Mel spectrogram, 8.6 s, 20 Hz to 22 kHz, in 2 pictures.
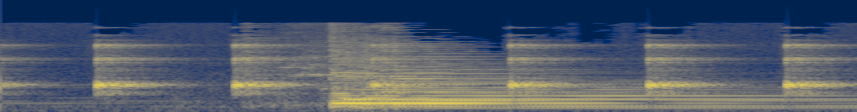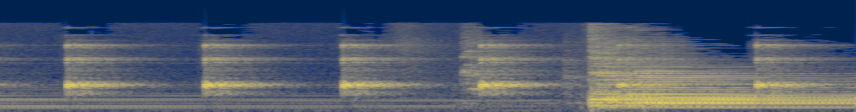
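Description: Flamenco guitar chords: one struck about a second and a half in and another near the end, each left to ring, over a metronome clicking steadily at 87 beats a minute.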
